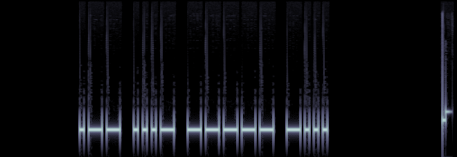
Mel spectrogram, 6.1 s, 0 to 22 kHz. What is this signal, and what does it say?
Morse code, heard as a keyed tone, about 20 wpm, 700 Hz. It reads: WV0B
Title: USA Call Signs - 4 Characters - 3x Character Spacing - 20wpm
